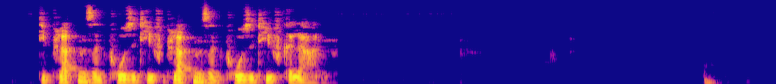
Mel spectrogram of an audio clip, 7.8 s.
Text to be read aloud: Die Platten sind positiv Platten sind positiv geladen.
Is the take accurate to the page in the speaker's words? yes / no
yes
